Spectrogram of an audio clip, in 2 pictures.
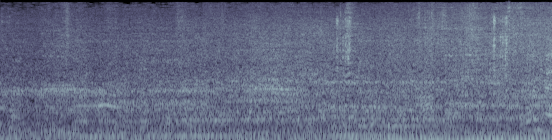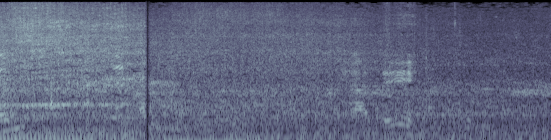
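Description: Road traffic: a motor vehicle's engine running low and steady, loudest in the middle and dropping away suddenly about five seconds in, over general street noise.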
